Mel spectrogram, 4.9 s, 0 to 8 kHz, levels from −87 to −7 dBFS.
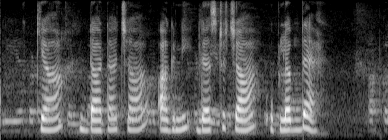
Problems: background sounds at intervals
